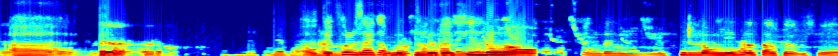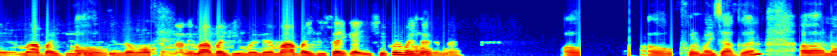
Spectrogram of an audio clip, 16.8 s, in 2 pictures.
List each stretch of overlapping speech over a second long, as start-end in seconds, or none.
3.1-5.0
